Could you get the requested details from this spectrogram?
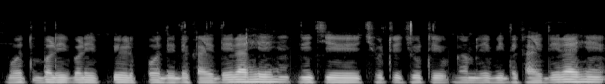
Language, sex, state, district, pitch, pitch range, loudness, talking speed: Hindi, male, Chhattisgarh, Bilaspur, 105 Hz, 100-110 Hz, -19 LUFS, 170 wpm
